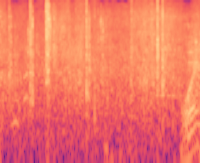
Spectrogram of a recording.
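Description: Ice hockey game arena sound: a steady crowd noise with skates hissing on the ice, and a few sharp clicks in the first half second.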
